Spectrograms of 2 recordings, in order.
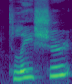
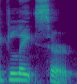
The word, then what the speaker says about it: glacier: word in two ways glacier and the glacier glacier and the glacier one is a british one is american in american we pronounce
